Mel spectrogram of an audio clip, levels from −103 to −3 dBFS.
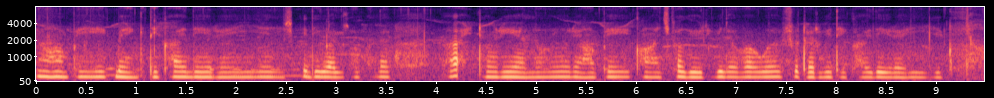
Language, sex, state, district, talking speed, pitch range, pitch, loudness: Hindi, female, Bihar, Purnia, 200 wpm, 195-205 Hz, 200 Hz, -22 LUFS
